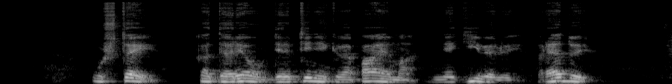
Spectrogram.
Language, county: Lithuanian, Vilnius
